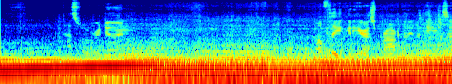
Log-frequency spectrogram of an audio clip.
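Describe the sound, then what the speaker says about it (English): Loud, close exhaust drone from a car's engine, a deep steady rumble that swells briefly as if revving, with people talking over it. "Hopefully you can hear us properly with the exhaust"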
